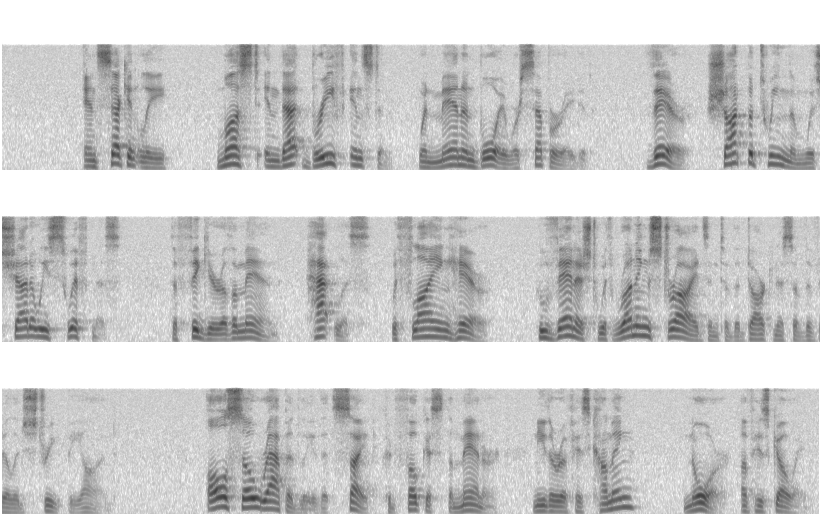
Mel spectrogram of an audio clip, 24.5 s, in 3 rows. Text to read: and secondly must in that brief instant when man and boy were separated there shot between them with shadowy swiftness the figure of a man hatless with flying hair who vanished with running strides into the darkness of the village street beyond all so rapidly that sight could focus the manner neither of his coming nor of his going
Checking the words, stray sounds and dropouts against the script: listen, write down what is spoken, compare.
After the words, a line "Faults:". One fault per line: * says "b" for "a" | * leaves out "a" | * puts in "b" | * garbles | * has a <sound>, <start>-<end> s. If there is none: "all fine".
and secondly must in that brief instant when man and boy were separated there shot between them with shadowy swiftness the figure of a man hatless with flying hair who vanished with running strides into the darkness of the village street beyond all so rapidly that sight could focus the manner neither of his coming nor of his going
Faults:
all fine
